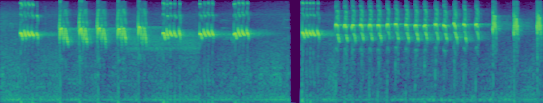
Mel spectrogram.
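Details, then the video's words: Rough, tight-rolling bird song meant for training competition fighter birds: choppy, high chips that break off and restart after a brief gap, then a fast, even trill of shrill notes ending in a couple of upslurred whistles. "ROLL RAPAT KASARAN || TEMBAKAN Kasar Untuk BURUNG FIGHTER"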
